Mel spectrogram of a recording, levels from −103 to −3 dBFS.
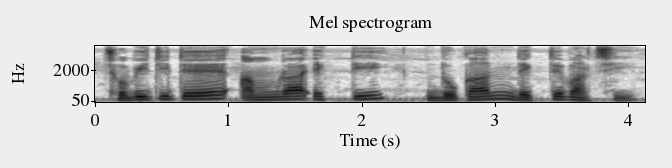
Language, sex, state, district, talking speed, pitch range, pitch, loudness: Bengali, male, West Bengal, Cooch Behar, 100 wpm, 130-160 Hz, 155 Hz, -15 LUFS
